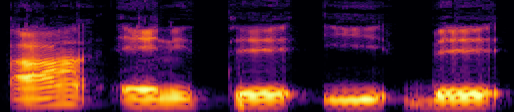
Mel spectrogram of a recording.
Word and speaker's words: Antibes: se chama antib antib você escreve a n t i b e s antibes um português pronunci um brasileiro pronunciaria português também mas se pronuncia antib eu demorei muito tempo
